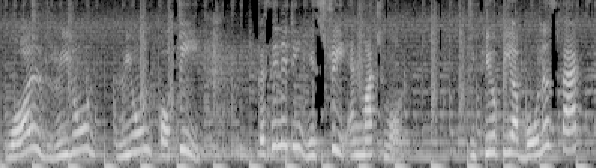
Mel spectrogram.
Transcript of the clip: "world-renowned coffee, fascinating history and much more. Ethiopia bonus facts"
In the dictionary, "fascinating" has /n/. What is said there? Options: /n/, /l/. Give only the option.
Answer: /l/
